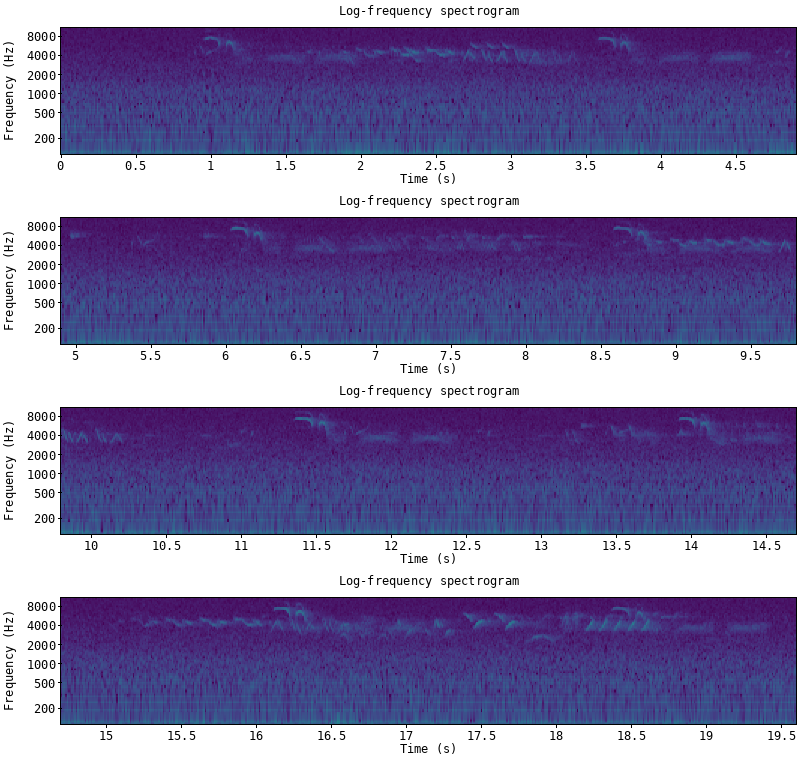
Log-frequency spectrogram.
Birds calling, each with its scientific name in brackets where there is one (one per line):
Dusky Flycatcher (Empidonax oberholseri)
Mountain Chickadee (Poecile gambeli)
Yellow-rumped Warbler (Setophaga coronata)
